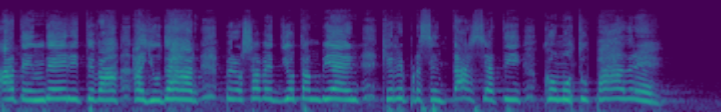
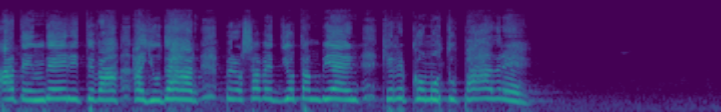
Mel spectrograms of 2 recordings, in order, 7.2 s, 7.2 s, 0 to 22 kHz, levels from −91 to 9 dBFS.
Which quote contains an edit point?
second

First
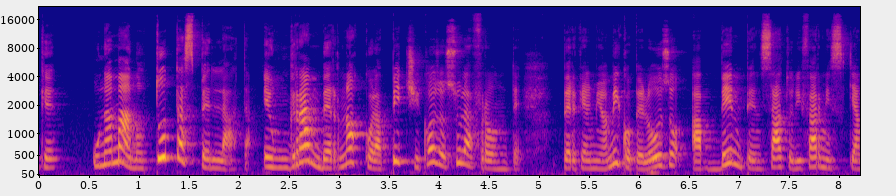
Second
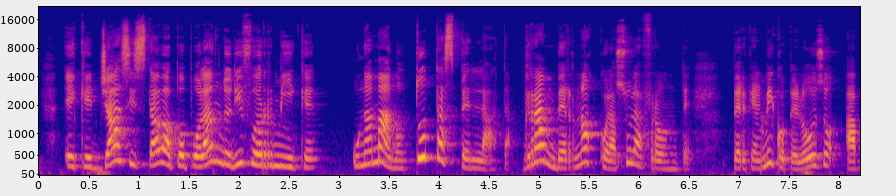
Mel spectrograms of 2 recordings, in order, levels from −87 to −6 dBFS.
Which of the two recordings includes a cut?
second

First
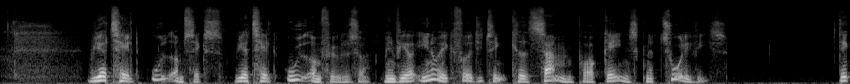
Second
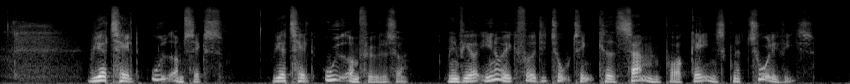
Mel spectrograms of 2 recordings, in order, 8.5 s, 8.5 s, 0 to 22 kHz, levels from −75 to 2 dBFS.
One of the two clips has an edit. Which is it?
first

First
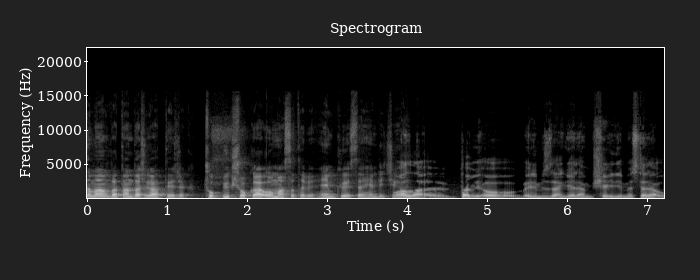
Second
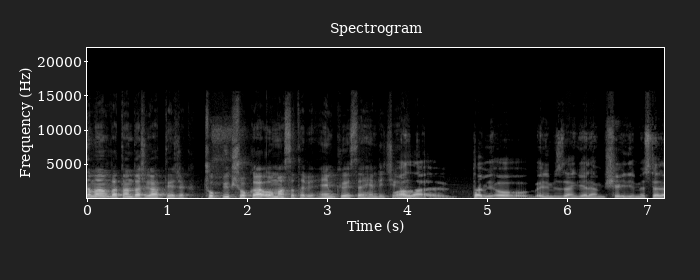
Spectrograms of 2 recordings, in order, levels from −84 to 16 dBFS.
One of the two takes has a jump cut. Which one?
first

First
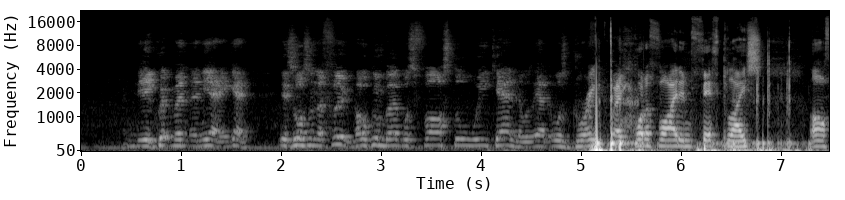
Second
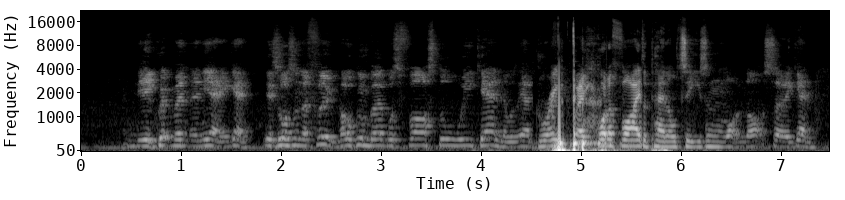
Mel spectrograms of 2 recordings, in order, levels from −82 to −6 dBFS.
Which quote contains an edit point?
second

